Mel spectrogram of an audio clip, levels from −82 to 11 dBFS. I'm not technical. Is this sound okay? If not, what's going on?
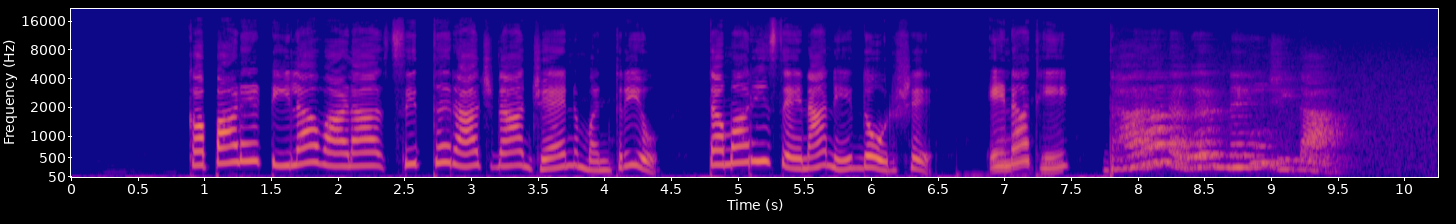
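No. Right after "જૈનમંત્રીઓ તમારી સેનાને દોરશે", from 6.65 to 7.45 s, the speech takes on a fast, buzzy flutter, like a robotic tremolo. This is overlap-add ripple. The audio was processed in short overlapping chunks that were joined back unevenly, so the loudness pulses about a hundred times a second.

From 7.83 s to the end, the speech suddenly sounds roomy and hollow, thinner in the bass, with more background noise, though about as loud as before. This is a switch to a distant microphone, likely because the close microphone dropped out and a farther one took over.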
